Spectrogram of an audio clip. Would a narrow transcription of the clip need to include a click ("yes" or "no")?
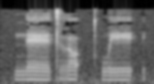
no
